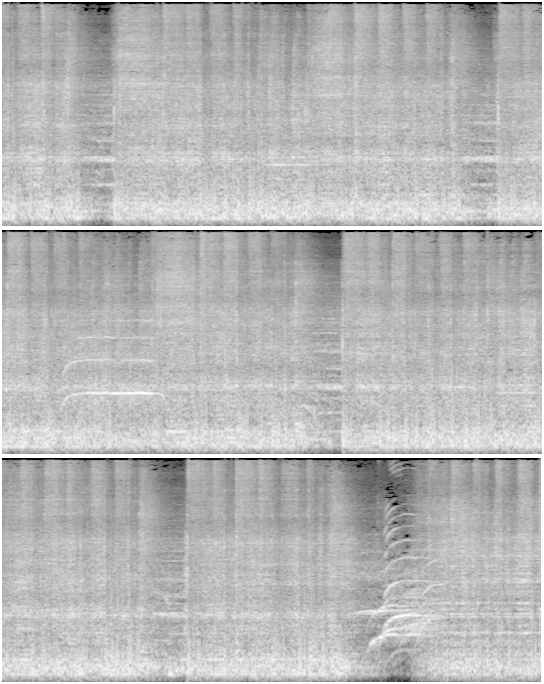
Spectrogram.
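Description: Loud live rock band in a club, heard from the crowd: distorted electric guitars, drums and singing. There are a few brief dips, and near the end a short rising sweep of tones.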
